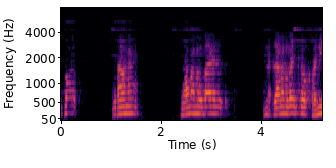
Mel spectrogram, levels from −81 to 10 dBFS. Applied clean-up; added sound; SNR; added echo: neural mask model DeepFilterNet 3.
